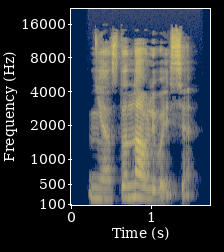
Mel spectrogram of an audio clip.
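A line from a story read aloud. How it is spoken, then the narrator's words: Tearful moaning. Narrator (Russian): со слезами стонала я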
